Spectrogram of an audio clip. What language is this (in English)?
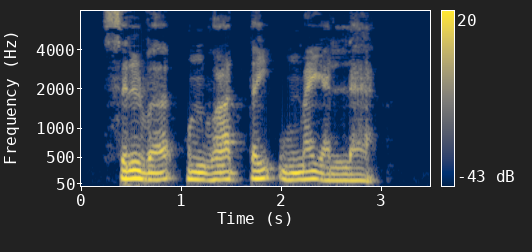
Tamil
